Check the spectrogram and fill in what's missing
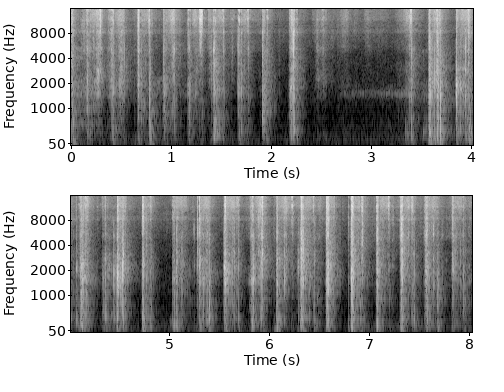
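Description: Tarot cards are shuffled close up in quick, soft riffling bursts, with a short pause partway through before the rhythmic shuffling resumes, faint and with no talking.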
